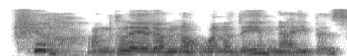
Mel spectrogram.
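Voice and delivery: ordinary delivery

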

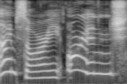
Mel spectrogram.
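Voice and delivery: very high, tiny, plaintive little voice. Walking out the door, speaker quotes the voice calling after: imitating a plaintive little voice. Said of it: "this plaintive little voice".

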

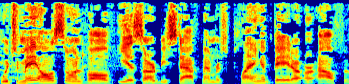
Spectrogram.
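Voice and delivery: normal talking voice

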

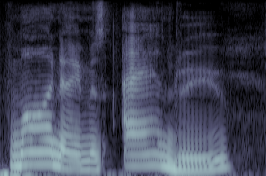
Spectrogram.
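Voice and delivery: put-on Cockney accent, very high pitched and loud. Opening the show after the hosts agree to do it in cockney accents. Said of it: "More like Cockney".

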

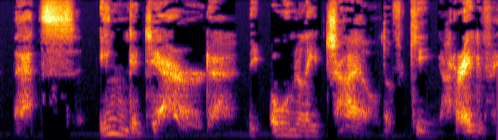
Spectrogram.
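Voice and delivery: hushed, breathy, whispered hiss. Retelling a scene where a character nudges his companion, hissing. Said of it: "He nudges Thord and hisses".

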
